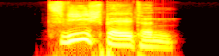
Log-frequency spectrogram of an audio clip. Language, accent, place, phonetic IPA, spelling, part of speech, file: German, Germany, Berlin, [ˈt͡sviːˌʃpɛltn̩], Zwiespälten, noun, De-Zwiespälten.ogg
- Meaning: dative plural of Zwiespalt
